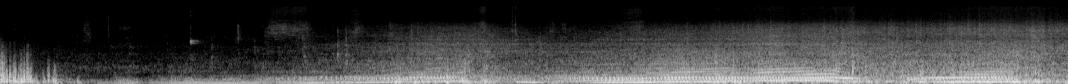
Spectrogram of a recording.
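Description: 2016 Ford Focus RS's 2.3-litre turbocharged four-cylinder engine accelerating hard, heard from inside the cabin: its pitch climbs, drops at a gear change about five seconds in, climbs again, drops at another change about nine seconds in and climbs once more. A few knocks in the first half-second.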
